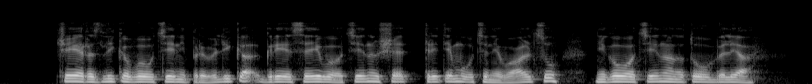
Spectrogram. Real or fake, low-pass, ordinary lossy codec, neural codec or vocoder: real; 7.2 kHz; MP3, 64 kbps; none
